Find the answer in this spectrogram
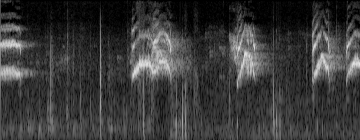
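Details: Cockatiel voicing loud, arched harmonic squawks in separated bursts, accompanied by sharp clicks and brief scratchy noises between calls.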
